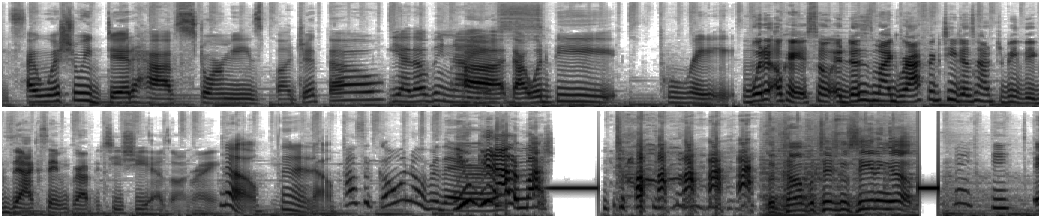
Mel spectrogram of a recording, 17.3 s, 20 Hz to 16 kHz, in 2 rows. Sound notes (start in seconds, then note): 13.2 beep; 13.6 girls laughter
